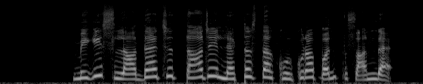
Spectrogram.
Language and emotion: Dogri, happy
